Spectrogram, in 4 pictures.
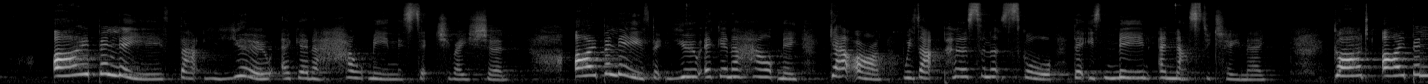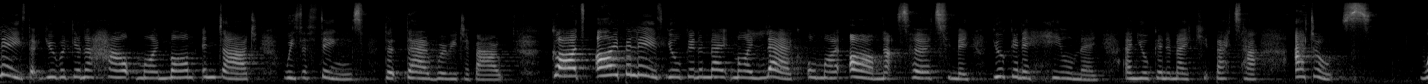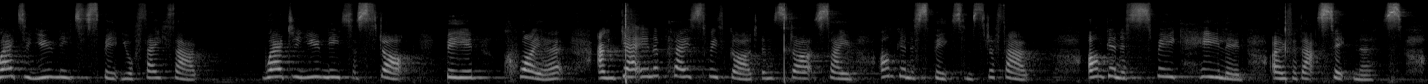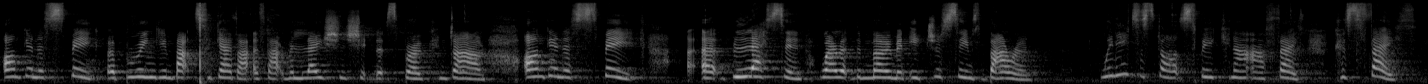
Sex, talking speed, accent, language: female, 165 wpm, British, English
